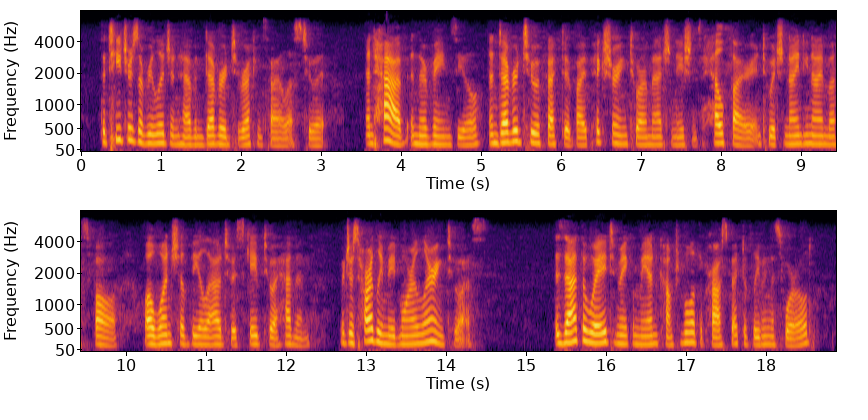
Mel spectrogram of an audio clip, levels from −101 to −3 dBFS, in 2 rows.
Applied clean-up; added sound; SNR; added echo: none; none; none; none.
